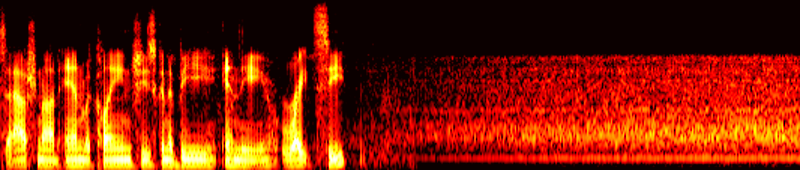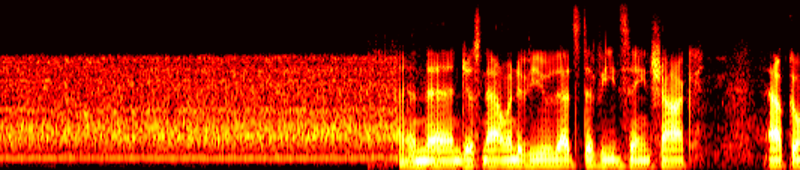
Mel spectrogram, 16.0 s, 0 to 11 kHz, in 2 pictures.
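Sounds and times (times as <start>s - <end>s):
ventilation hiss: 0.0s - 16.0s.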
